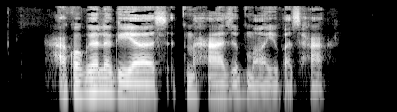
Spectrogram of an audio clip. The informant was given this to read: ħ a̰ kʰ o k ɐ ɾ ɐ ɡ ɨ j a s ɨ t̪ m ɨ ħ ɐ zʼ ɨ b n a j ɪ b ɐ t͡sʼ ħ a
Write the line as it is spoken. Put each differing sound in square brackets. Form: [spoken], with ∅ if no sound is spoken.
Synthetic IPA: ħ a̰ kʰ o [ɡ] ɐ [l] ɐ ɡ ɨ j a s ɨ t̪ m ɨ ħ [a] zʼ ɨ b [m] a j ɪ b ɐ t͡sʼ ħ a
